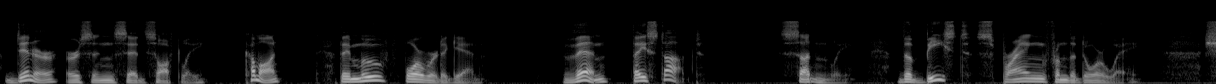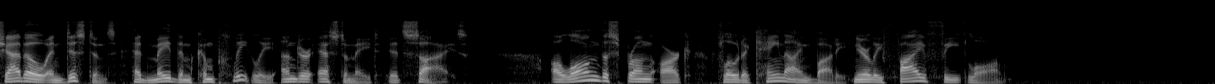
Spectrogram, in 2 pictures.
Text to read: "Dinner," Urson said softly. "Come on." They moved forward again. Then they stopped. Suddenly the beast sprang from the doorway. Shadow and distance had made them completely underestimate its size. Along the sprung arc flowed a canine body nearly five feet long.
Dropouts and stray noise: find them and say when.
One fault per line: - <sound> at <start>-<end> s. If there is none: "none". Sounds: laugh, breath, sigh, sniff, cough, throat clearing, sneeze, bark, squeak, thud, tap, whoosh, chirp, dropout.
none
